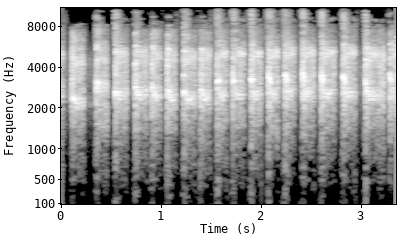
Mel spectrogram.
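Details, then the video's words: Rhythmic swiftlet chirps played to attract birds to a nesting house, each short, harsh and high, repeated roughly four times a second at an even pace. "SUARA PANGGIL BURUNG WALET MENGAWAN ASLI / HOW TO CALL SWIFT BIRDS"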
